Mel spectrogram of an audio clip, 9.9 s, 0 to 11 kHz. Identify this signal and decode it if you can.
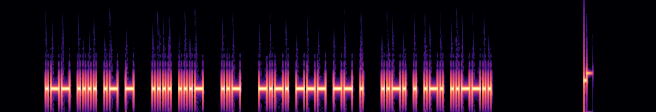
Morse code, heard as a keyed tone, about 32 wpm, 700 Hz. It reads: WHAT HV U COME FER?
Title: Sentences from Top 100 Words and Abbreviations 30wpm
